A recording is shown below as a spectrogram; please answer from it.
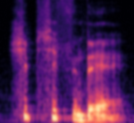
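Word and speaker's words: ἀνάψυξις: 이게 새롭게 된다가 이게 이제 헬라어로 아낙쉽시스인데, 쉽시스 이렇게 발음을 하는데요.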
